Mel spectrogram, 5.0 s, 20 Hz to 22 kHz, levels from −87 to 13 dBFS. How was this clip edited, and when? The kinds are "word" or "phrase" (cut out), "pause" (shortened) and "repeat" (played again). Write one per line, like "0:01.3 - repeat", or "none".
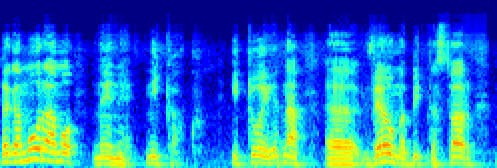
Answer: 0:02.2 - pause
